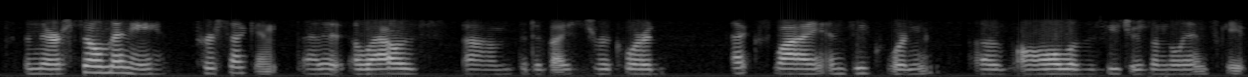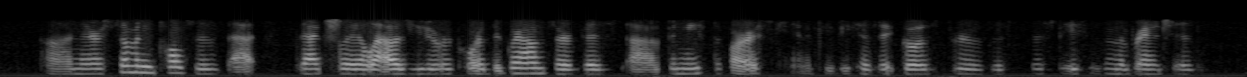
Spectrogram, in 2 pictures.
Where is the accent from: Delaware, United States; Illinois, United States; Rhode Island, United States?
Rhode Island, United States; Well, actually, I grew up in Rhode Island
